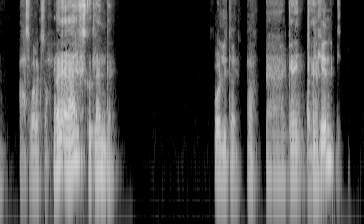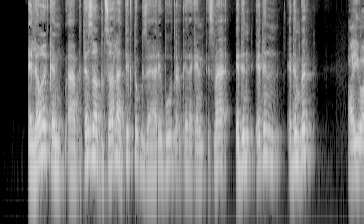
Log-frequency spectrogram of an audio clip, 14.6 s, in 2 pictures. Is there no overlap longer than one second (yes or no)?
yes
